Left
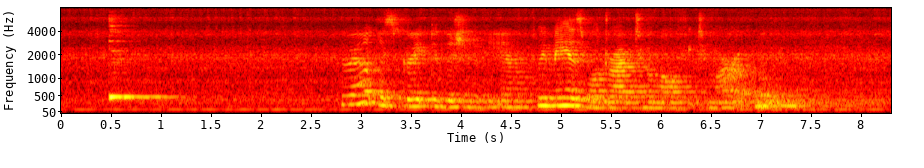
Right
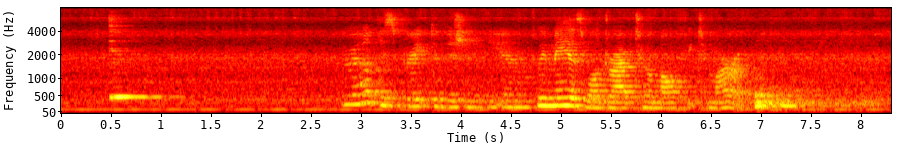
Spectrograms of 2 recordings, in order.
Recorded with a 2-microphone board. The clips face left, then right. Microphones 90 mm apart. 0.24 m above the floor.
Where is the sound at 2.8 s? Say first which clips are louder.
Right 1 dB; 45° left (ahead or behind), 2.5 m.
